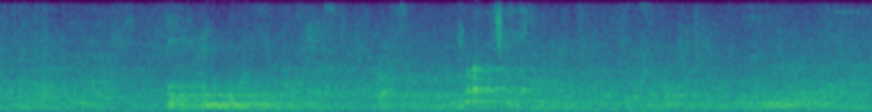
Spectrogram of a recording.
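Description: A dog whining, with pitched cries that rise and fall at a few points, over the background chatter of people talking.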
